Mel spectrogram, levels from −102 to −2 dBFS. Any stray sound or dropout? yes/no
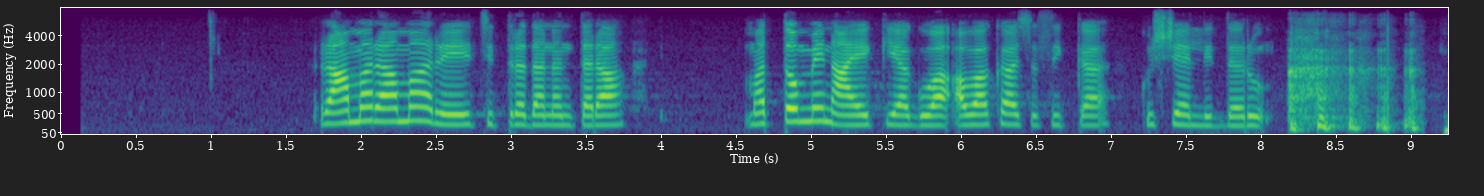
yes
